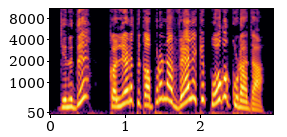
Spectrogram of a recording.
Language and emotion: Tamil, angry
